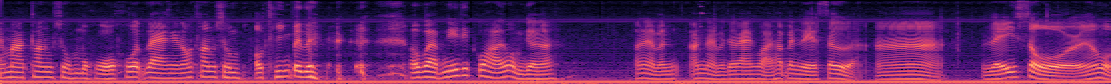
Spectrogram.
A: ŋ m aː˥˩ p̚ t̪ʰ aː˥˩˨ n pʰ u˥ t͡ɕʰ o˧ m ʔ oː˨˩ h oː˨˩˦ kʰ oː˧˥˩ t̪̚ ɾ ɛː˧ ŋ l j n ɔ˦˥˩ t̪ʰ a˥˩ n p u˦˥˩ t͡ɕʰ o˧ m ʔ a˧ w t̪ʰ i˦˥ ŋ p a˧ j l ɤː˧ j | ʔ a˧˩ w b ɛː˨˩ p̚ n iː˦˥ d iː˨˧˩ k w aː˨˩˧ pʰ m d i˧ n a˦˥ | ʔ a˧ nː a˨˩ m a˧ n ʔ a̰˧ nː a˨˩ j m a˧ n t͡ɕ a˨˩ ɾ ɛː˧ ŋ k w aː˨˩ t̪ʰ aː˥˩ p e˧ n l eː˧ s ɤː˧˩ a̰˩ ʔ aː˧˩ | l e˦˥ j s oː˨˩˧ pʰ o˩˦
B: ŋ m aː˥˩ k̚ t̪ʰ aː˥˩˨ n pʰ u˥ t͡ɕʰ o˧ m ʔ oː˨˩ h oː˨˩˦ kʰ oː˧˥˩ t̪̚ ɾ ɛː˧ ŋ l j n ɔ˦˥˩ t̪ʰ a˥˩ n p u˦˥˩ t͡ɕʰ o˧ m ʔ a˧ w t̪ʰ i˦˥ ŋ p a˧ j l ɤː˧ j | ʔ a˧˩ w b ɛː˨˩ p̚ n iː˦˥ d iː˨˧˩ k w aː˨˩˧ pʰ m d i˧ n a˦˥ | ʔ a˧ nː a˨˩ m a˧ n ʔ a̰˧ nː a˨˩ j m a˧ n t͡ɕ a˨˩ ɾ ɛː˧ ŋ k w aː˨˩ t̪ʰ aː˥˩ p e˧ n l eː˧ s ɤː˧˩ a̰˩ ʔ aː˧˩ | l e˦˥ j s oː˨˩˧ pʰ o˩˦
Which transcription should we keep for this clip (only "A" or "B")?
B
